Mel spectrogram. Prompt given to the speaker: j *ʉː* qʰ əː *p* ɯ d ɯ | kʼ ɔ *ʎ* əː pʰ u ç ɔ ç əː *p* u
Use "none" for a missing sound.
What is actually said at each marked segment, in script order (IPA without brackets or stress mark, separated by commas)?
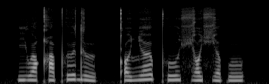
uː, pʰ, ʎ, p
